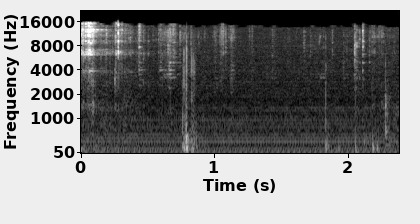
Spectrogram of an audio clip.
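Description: Metal chains and lid of a silver thurible jingling as the censer is handled and swung to incense the Gospel book, with a few brief clinks in the first second.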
